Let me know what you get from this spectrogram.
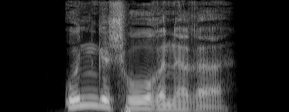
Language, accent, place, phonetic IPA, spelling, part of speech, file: German, Germany, Berlin, [ˈʊnɡəˌʃoːʁənəʁə], ungeschorenere, adjective, De-ungeschorenere.ogg
- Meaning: inflection of ungeschoren: 1. strong/mixed nominative/accusative feminine singular comparative degree 2. strong nominative/accusative plural comparative degree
